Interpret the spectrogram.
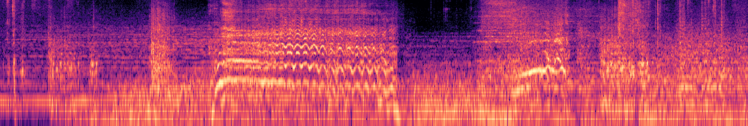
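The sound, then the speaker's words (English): Horses neigh loudly, with two distinct quavering whinnies rising and falling a few seconds apart over a constant noisy background. No one speaks. “Oh, horses.”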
